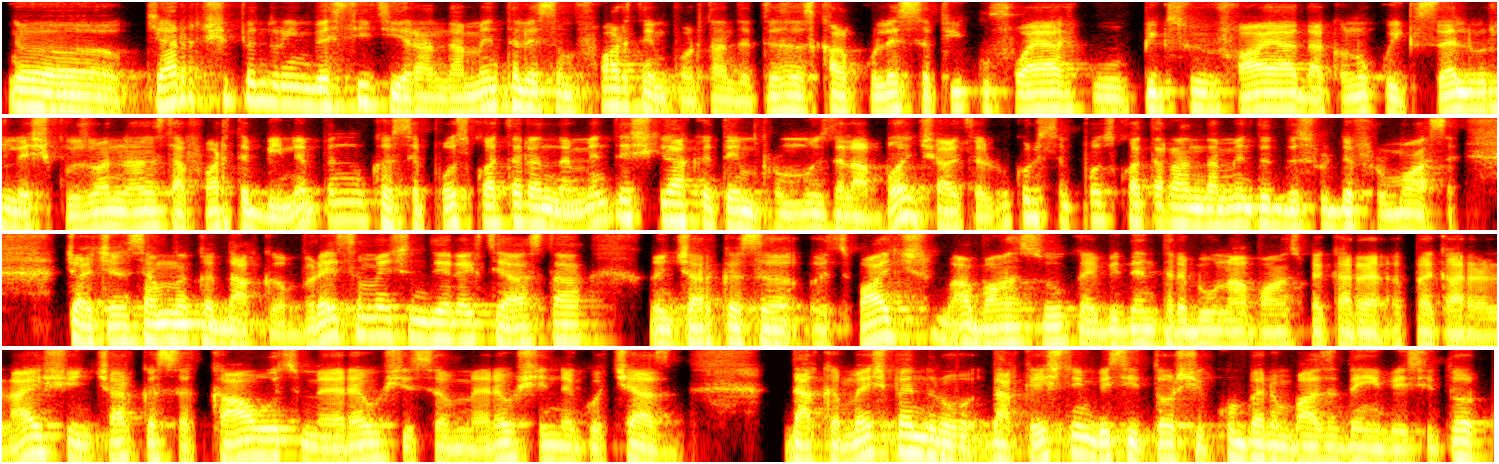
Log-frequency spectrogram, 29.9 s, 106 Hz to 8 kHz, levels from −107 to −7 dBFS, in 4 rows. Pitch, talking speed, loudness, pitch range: 110 Hz, 200 wpm, -19 LUFS, 100-125 Hz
